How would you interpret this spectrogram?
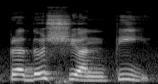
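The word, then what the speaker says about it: प्रदुष्यन्ति: दूसरा चरण प्र का अर्थ हुआ प आधा और र पूरा, दू के साथ आधा श प्रदुष, य पूरा है, य में अ मिक्स करते हुए मात्रा के अंदर का आधा न य के साथ करेंगे यंती, प्रदुष्यंती।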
